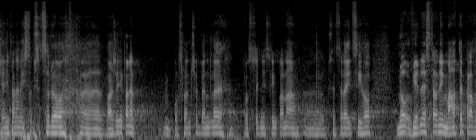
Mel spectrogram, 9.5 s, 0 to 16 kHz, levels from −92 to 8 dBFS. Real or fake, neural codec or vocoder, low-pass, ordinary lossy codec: fake; codec, 44.1 kHz, 3.4 kbps, Pupu-Codec; 14.4 kHz; Opus, 24 kbps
